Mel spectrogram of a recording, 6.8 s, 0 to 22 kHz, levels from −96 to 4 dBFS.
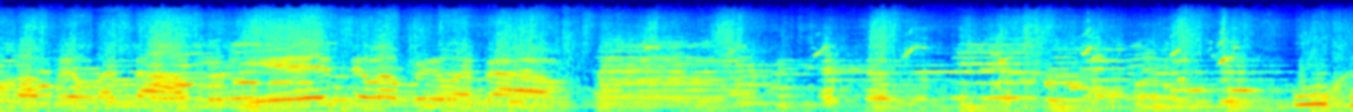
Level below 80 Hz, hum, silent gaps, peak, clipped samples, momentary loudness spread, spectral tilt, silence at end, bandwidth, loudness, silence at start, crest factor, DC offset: -48 dBFS; none; none; -8 dBFS; under 0.1%; 9 LU; -4 dB/octave; 0 s; 18 kHz; -24 LUFS; 0 s; 16 dB; under 0.1%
